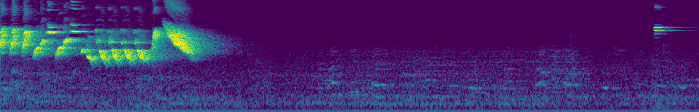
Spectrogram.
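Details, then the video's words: European goldfinch from Turkey, a lead bird singing in the şakşaklı style: a loud, rapid, high twittering burst of jangling notes for about two seconds, then near silence with one short high note near the end. "Baş kuşu 🇹🇷 Şakşaklı Saka kuşu"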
